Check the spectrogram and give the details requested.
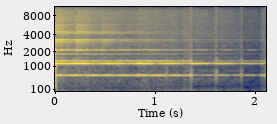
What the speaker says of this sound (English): I don't know why a pirate ship bell is a relaxing sound, but it just is.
